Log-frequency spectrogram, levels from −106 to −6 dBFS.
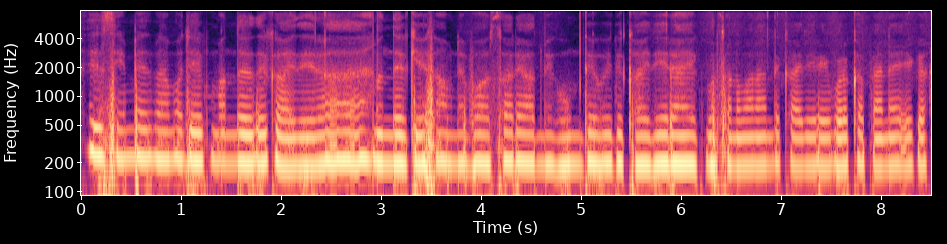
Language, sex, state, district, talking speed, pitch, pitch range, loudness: Hindi, female, Chhattisgarh, Bastar, 220 wpm, 195 Hz, 190-205 Hz, -17 LUFS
